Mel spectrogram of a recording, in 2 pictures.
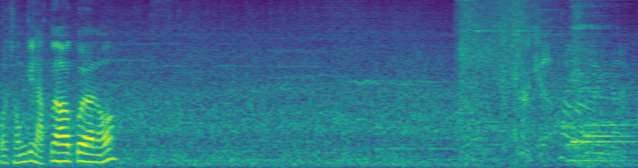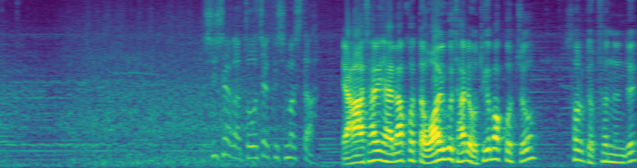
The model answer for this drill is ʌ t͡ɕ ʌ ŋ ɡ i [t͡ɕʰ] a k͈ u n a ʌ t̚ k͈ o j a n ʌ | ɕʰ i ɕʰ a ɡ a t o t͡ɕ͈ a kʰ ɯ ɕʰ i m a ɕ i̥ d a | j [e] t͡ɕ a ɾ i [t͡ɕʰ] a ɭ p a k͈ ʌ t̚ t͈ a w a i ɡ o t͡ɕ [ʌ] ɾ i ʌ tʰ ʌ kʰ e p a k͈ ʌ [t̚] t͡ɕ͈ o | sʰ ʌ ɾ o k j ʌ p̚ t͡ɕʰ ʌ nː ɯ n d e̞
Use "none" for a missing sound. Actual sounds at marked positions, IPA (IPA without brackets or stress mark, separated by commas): t͡ɕ, a, t͡ɕ, a, t̚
